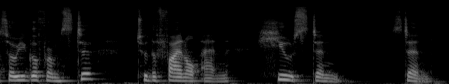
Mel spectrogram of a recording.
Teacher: Ignore that O. It's not there. It's just a schwa. So you go from st to the final N.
